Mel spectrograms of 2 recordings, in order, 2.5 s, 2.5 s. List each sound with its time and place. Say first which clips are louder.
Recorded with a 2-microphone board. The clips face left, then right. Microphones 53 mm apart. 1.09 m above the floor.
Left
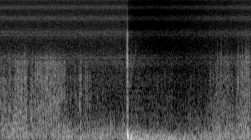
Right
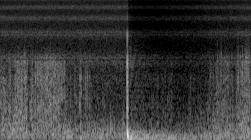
1.3 s a thud: right 1 dB; 35° right (ahead or behind), 0.7 m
